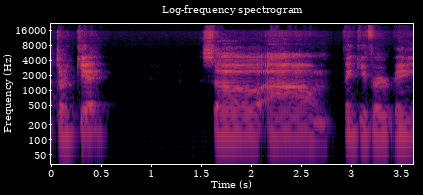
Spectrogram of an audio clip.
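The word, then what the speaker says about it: Türkiye: I think the new way of pronunciation of it is Turkey.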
